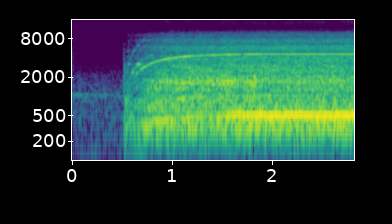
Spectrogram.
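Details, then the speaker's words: Bissell Powerforce Turbo vacuum with a burnt-off brush bar belt and uncleaned canister: motor spins up sharply with a steady whine and a high whistle that climbs then holds; airflow choked as the intake plugs up. "[Music] that noise is when it plugs up foreign"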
